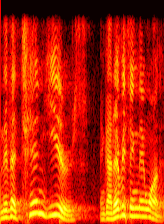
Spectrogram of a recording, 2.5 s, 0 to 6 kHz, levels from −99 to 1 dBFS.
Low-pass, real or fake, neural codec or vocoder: 5.4 kHz; real; none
